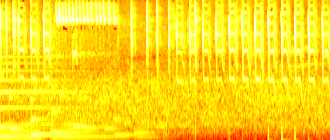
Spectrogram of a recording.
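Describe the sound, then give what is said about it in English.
Dark-eyed junco chirping calls ring out in a rapid, steady series of sharp, high chips, fairly loud, with a brief tonal whistle and low hum early on. “If you like drama, watch the juncos at your bird feeder.”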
